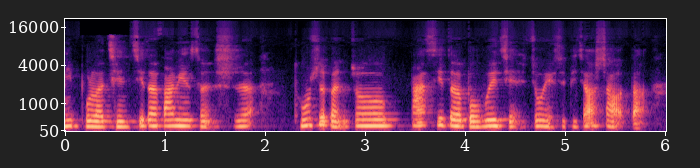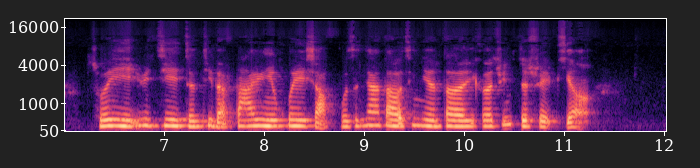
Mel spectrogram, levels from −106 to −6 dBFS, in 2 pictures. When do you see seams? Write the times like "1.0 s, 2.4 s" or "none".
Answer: none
